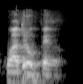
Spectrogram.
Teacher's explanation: cuya acentuación, cuya mayor fuerza de voz, pues están en la antepenúltima sílaba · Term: esdrújulas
